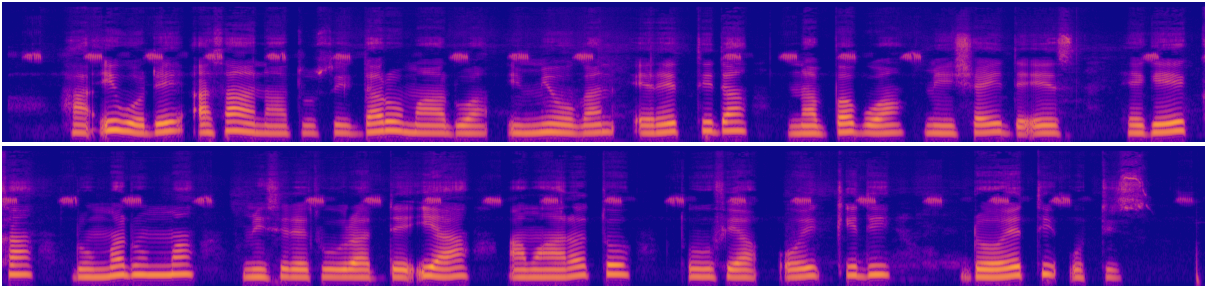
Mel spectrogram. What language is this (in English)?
Wolaytta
